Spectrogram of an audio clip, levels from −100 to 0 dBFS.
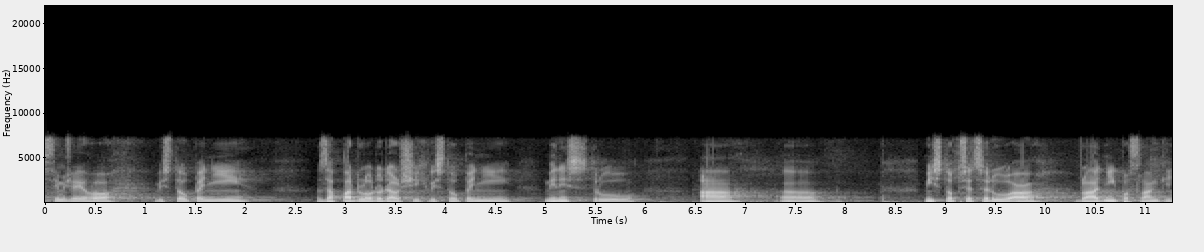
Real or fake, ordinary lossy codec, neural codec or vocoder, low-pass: real; Opus, 64 kbps; none; 7.2 kHz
